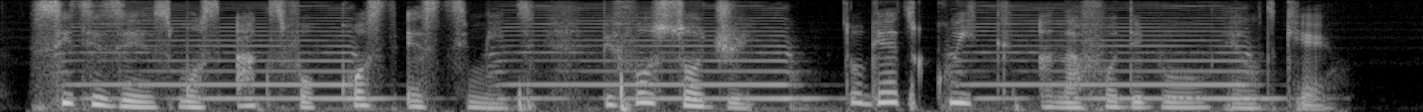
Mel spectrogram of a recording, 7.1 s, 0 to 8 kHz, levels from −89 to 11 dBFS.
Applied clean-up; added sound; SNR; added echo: none; Bowed string instrument; 7 dB; none.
